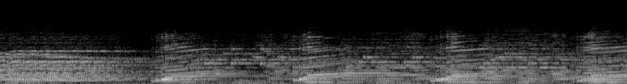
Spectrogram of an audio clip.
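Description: Instrumental break of a 1935 dance-band record: a guitar plays a melody whose notes slide up into pitch about every second and a half, over sustained chords from a Christie theatre organ.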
